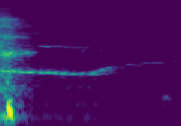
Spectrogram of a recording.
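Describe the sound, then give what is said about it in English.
A siren going by sounds as a faint, brief wail: one sustained tone that sags slightly and then edges upward before fading out. “Oop, there's a siren going by.”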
